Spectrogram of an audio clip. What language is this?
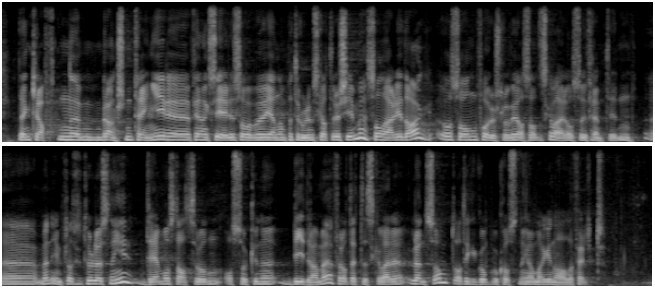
Norwegian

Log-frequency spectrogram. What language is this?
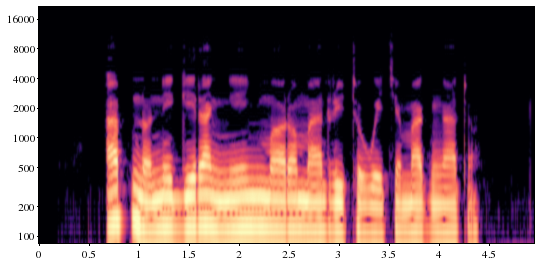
Luo (Kenya and Tanzania)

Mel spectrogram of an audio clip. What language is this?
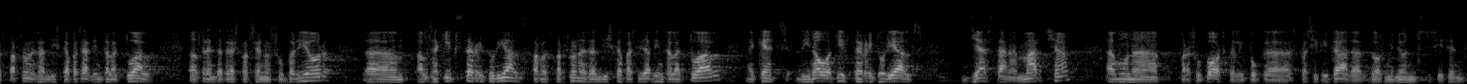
Catalan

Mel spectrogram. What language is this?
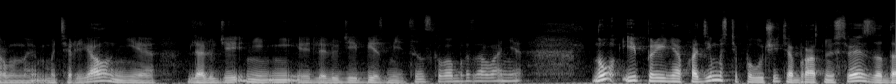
Russian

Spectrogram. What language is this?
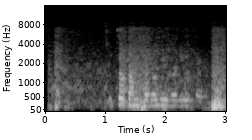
Dhatki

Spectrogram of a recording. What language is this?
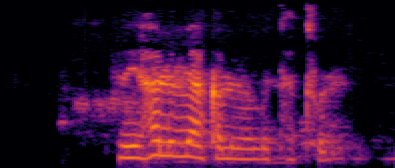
Kinyarwanda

